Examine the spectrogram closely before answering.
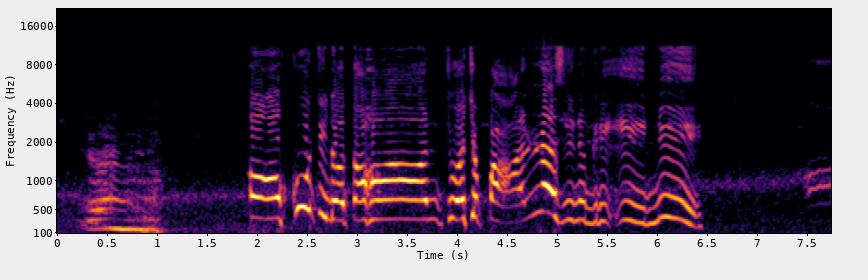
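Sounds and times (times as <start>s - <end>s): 
lion roaring: 0.2s - 1.2s
speech: 0.3s - 1.2s, 2.6s - 6.6s.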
